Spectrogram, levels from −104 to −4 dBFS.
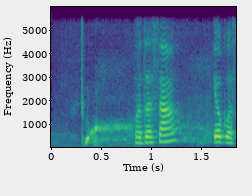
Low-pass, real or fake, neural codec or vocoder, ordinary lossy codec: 5.4 kHz; fake; codec, 16 kHz, 1 kbps, X-Codec, WavLM features, trained on Multilingual LibriSpeech; none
